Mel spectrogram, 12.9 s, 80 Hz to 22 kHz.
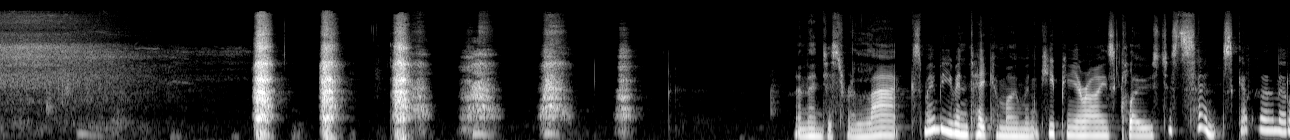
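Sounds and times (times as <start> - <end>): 
short forceful exhales: 0.0 - 6.4
long soft inhale: 0.0 - 7.0
speech: 8.0 - 12.8.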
